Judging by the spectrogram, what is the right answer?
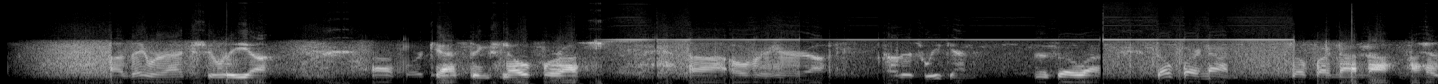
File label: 40m SSB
